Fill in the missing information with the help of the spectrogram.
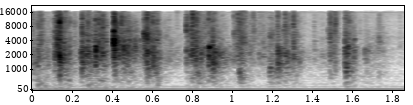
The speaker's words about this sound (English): Somebody needs to give the Lord a hand clap of praise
